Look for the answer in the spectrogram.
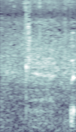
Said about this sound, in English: It's uh if you can hear anything here uh in the background, it's rain because there's rain hitting the cabin roof. So it's very therapeutic for me, but hopefully it's not too distracting for everyone else.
